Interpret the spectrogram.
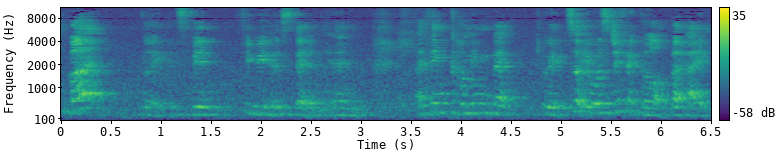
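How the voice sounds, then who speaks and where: A woman actor speaking emotionally and chattily on a post-show panel, with nervous laughs. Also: on the high side. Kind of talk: casual panel chat. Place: indoor theatre stage. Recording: echoey theatre, distant mic, noisy.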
